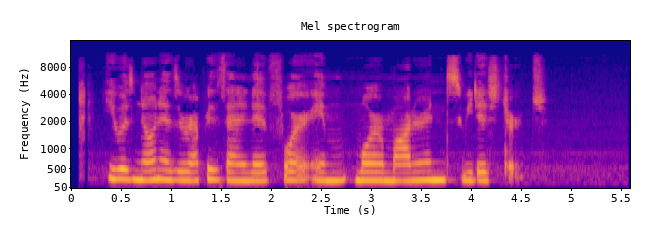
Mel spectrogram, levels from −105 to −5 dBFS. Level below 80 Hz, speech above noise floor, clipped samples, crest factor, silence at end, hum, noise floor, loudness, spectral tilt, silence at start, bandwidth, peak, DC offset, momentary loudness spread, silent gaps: -80 dBFS; 38 dB; under 0.1%; 14 dB; 0.85 s; none; -66 dBFS; -29 LUFS; -5.5 dB/octave; 0.1 s; 11 kHz; -14 dBFS; under 0.1%; 12 LU; none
